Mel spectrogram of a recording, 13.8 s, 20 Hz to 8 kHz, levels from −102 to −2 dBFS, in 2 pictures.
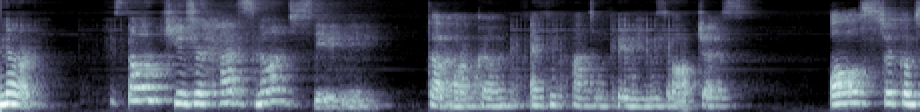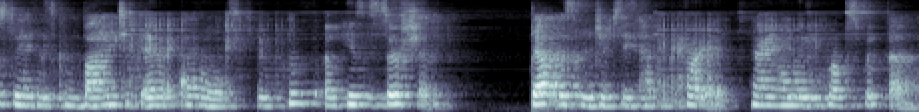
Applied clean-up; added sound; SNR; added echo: neural mask model DeepFilterNet 3.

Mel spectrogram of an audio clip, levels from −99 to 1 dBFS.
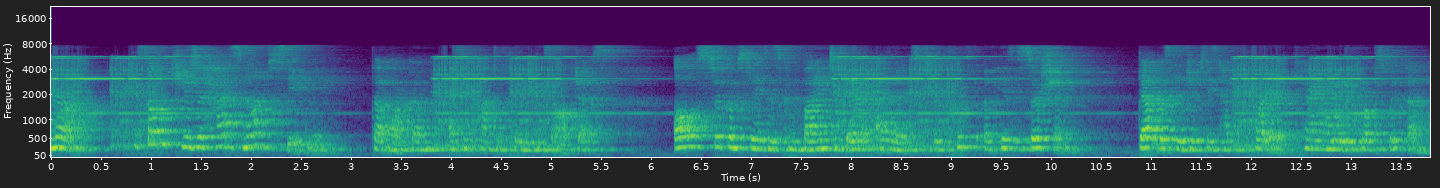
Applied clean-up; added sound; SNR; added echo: none; Telephone; 9 dB; reverberation time 1.1 s.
